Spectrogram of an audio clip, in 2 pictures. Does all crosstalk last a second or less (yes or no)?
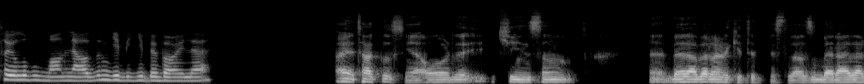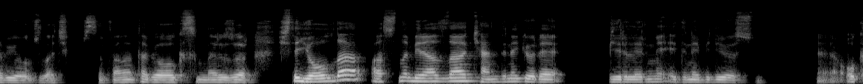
yes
